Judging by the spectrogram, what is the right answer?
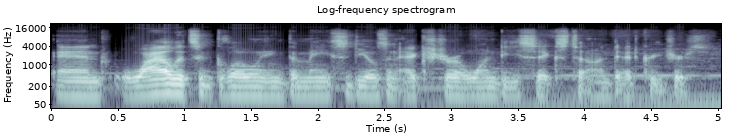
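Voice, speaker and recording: A young man narrating as dungeon master, describing things with halting restarts. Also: low-pitched, level tone, faint music behind. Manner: hesitant, restarts while describing. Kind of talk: running a tabletop game.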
